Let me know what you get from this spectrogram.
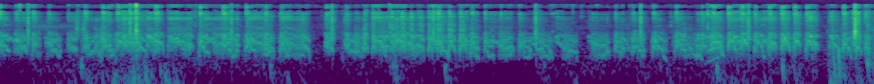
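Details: Red squirrels fighting and boxing give rapid, harsh chattering barks in a dense, scratchy run of sound; one is an injured squirrel.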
